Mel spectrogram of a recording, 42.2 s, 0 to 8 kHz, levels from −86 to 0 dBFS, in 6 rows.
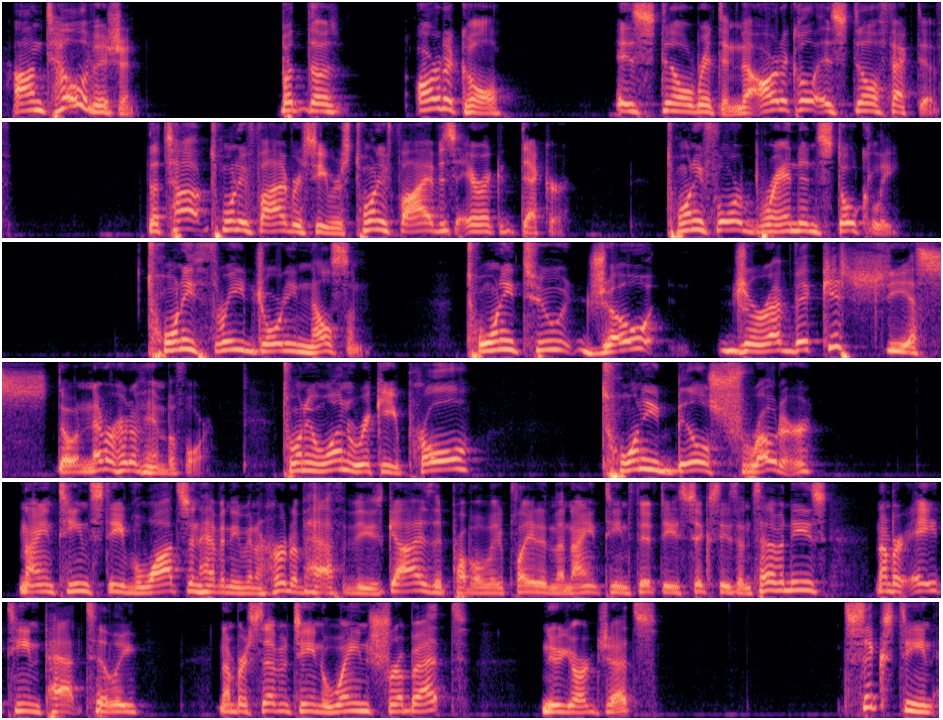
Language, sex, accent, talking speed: English, male, American, 105 wpm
